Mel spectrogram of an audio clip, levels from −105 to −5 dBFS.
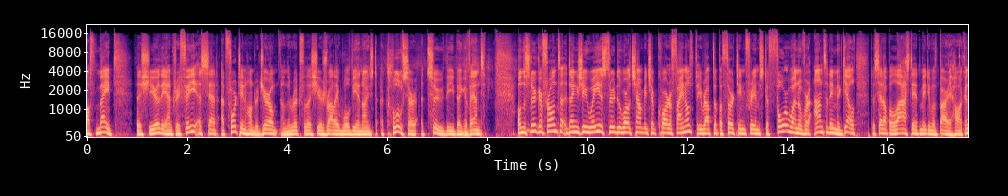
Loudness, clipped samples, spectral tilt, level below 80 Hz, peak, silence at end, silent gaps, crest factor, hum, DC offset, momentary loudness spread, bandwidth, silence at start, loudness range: -18 LUFS; under 0.1%; -4.5 dB/octave; -42 dBFS; -4 dBFS; 0 s; none; 12 dB; none; under 0.1%; 4 LU; 18 kHz; 0 s; 1 LU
